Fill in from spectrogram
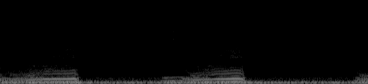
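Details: Two low, drawn-out rising snores from a pet pigeon asleep in a bird suit, each under a second with stacked harmonics, over a low steady hum.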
